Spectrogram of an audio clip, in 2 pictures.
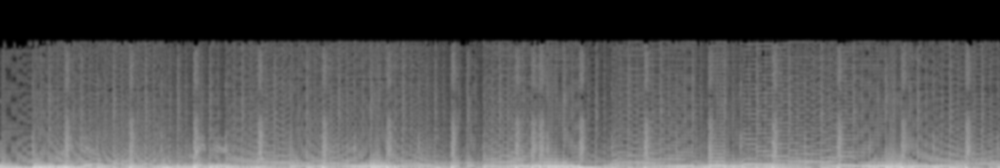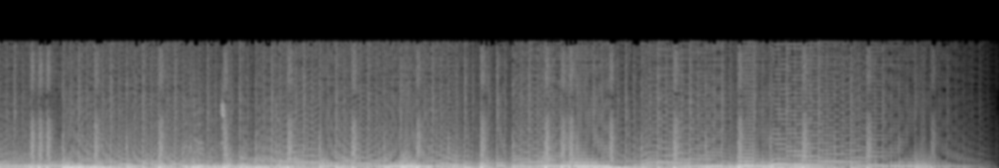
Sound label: retro video game, nintendo music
